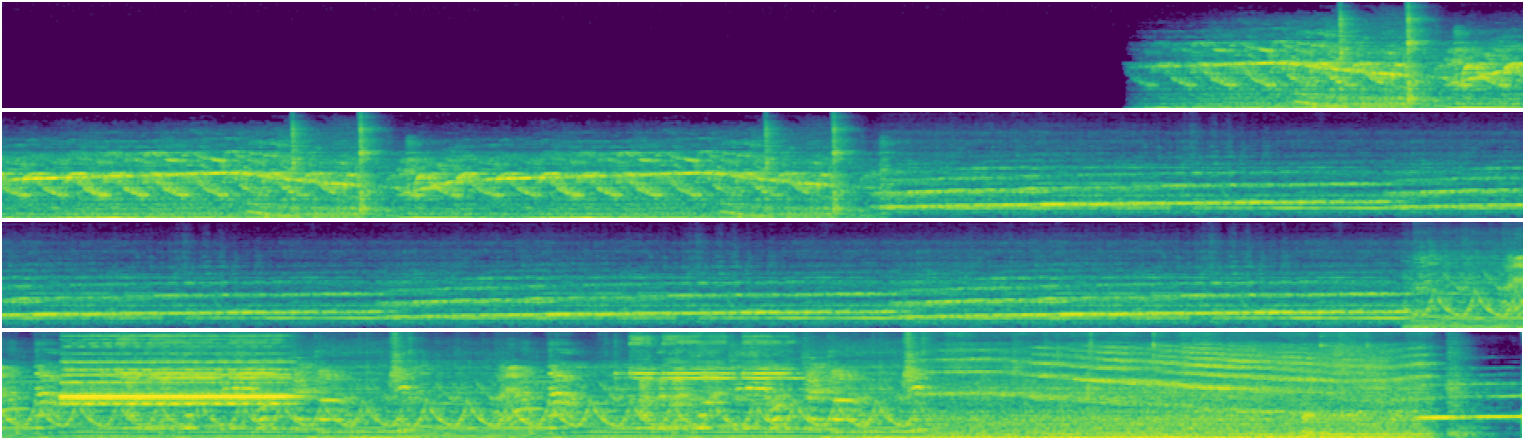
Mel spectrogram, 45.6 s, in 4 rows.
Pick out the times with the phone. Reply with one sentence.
You can hear the phone from 34.6 to 36.5 s.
